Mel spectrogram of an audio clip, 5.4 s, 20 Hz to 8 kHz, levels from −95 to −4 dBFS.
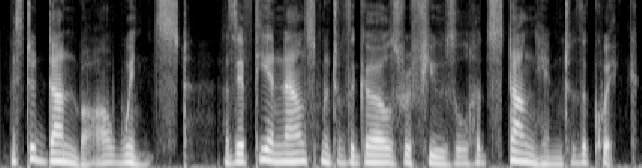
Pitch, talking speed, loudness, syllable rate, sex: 130 Hz, 190 wpm, -19 LUFS, 4.9 syllables/s, male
